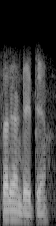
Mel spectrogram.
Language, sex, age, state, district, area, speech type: Telugu, male, 18-30, Andhra Pradesh, Bapatla, urban, conversation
